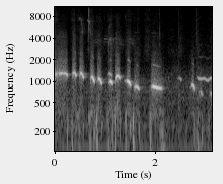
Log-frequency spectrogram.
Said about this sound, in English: My dad, his signature theme song, he would whistle finiculi finicula.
